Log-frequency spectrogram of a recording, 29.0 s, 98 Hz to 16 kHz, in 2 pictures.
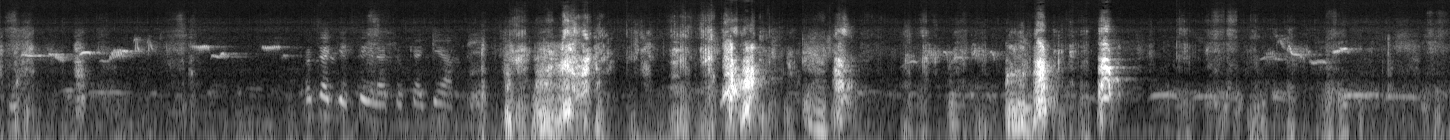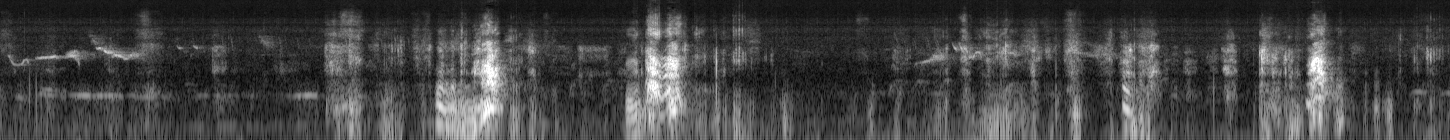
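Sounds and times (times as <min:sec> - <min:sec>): dogs barking in play: 0:04.8 - 0:14.6, 0:17.6 - 0:22.4, 0:23.0 - 0:29.0.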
